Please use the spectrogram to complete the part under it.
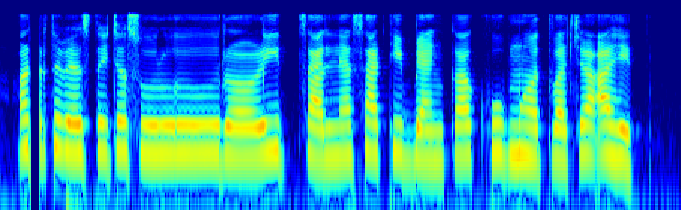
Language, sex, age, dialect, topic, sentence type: Marathi, female, 18-24, Varhadi, banking, statement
